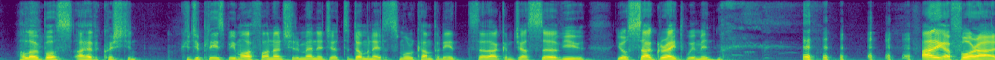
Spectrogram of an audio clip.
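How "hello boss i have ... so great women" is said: attempted South African accent. Reading a text aloud on request in an attempted South African accent. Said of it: "What accent would you like me to read this out in?".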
